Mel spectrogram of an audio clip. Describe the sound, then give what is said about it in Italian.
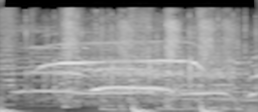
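A crowd cheers and whoops loudly, with high voices and rising whistles over a dense wash of noise and a couple of low thumps, sustained for the whole moment. “Eh, applausi”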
